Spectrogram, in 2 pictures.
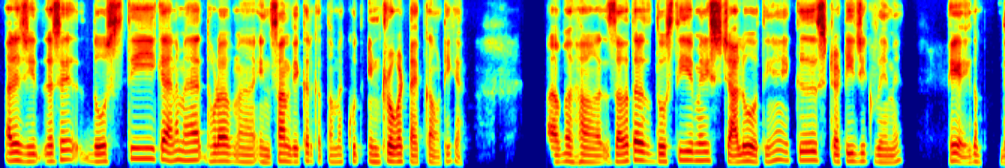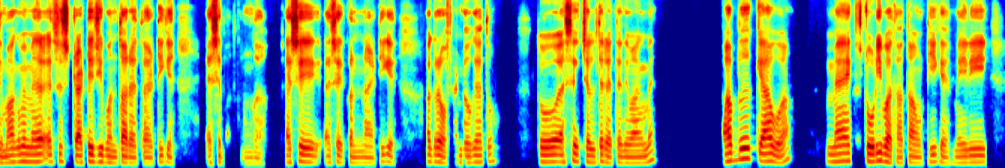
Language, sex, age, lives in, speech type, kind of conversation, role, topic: Hindi, male, 20-24, India, conversation, podcast, guest, Naye shehar mein aap dosti kaise shuru karte hain?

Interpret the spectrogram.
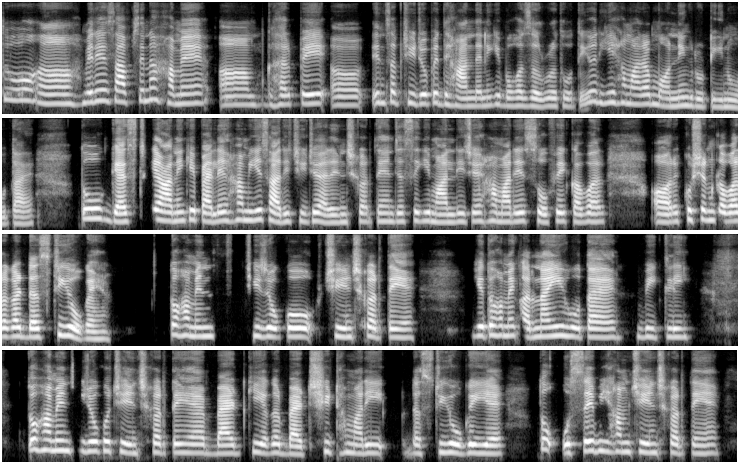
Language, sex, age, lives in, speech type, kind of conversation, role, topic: Hindi, female, 40-44, India, conversation, podcast, guest, Agar mehmaan aa rahe hon, to ghar ko fatafat kaise saaf karte ho?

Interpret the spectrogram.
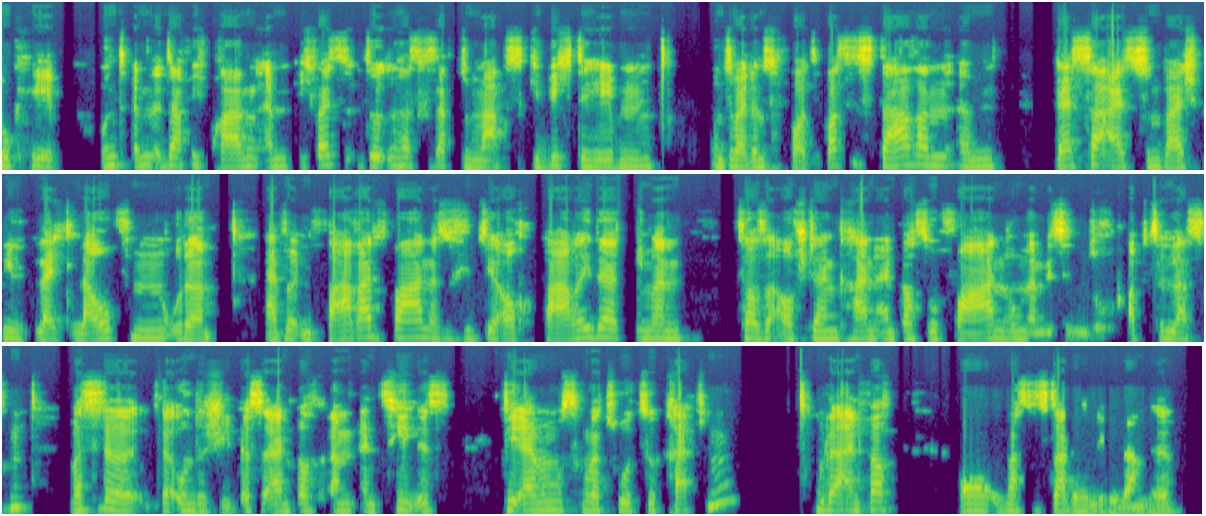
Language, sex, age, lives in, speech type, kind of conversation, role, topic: German, female, 40-44, Germany, conversation, advice, advisor, Welche Schwierigkeiten hast du dabei, neue Routinen aufzubauen?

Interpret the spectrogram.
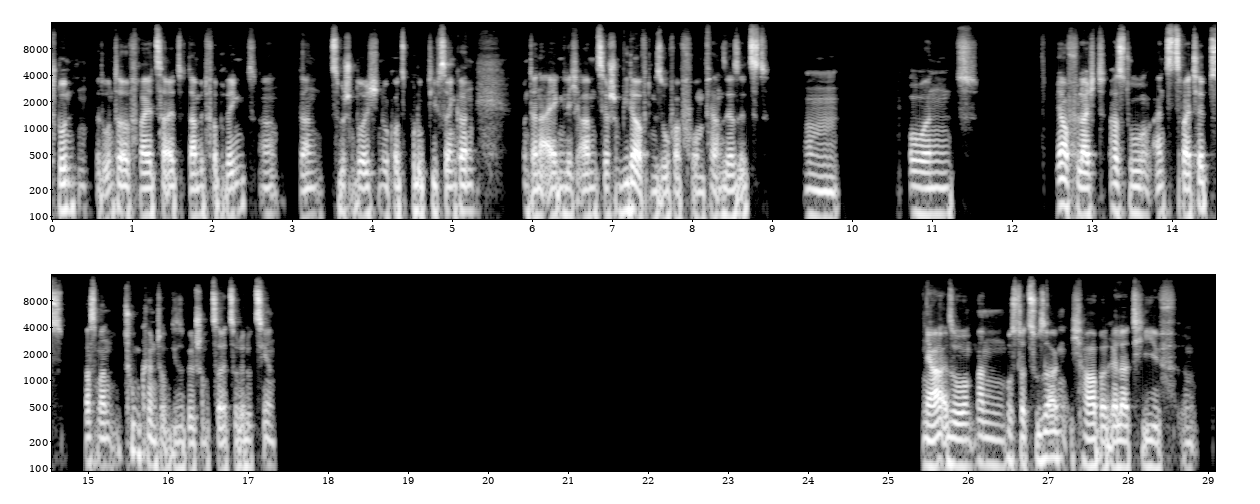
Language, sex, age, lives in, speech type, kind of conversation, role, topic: German, male, 20-24, Germany, conversation, advice, user, Wie möchtest du deine Bildschirmzeit nach Feierabend deutlich reduzieren?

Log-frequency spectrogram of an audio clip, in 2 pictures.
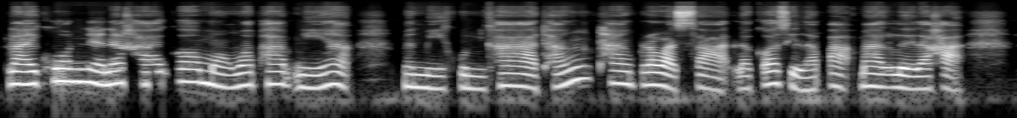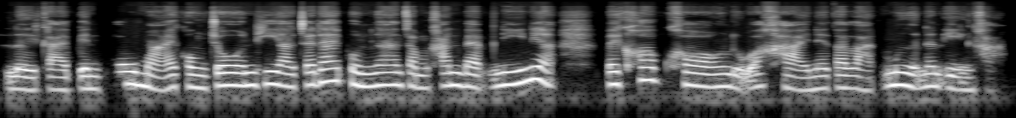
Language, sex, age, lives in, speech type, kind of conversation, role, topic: Thai, female, 20-24, Thailand, read, expert-assistant, expert, ภาพศิลปะชื่อดังเคยหายไปจากพิพิธภัณฑ์จริงหรือไม่?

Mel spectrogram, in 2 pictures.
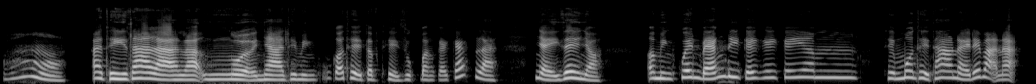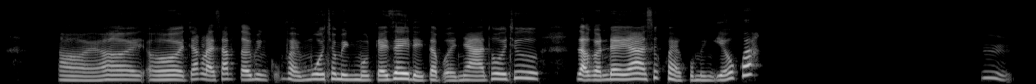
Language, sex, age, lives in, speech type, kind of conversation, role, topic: Vietnamese, female, 20-24, Vietnam, conversation, advice, user, Làm thế nào để xây dựng thói quen ăn uống, ngủ nghỉ và tập thể dục đều đặn hơn?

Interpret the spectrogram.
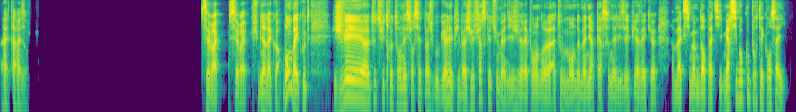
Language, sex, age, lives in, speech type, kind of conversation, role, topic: French, male, 45-49, France, read, expert-assistant, asker, Si une entreprise fait face à des critiques, est-il préférable de répondre publiquement ou de régler ça en privé ?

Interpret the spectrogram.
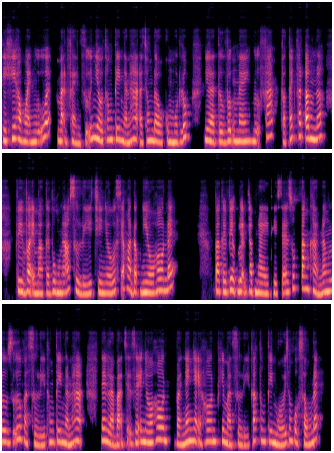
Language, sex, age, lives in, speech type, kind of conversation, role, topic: Vietnamese, female, 25-29, Vietnam, read, expert-assistant, expert, Tại sao khi học ngoại ngữ, não bộ trở nên linh hoạt hơn?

